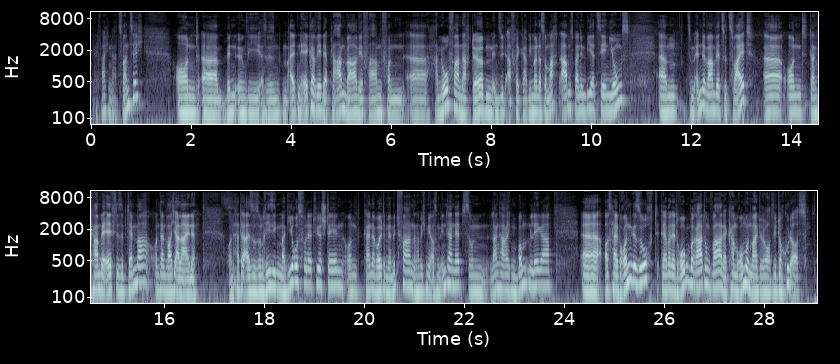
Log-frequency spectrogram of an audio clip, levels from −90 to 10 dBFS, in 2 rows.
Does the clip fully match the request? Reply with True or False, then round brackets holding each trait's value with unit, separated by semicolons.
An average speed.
False (215 wpm)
